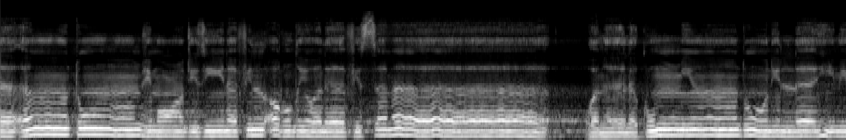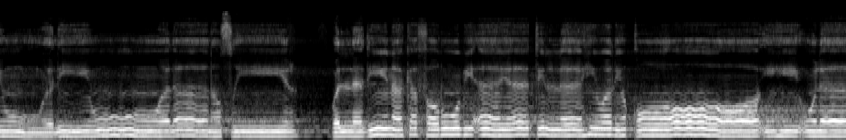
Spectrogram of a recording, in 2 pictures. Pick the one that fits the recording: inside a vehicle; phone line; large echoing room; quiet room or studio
large echoing room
